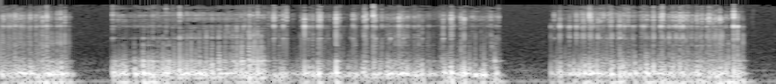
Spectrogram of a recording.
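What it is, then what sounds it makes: Textured plastic cup scratched over a microphone. Long nails scratch the textured sides of a hollow red textured plastic cup set over the microphone. The scratching comes through as a dense, low, hollow rumble with a steady hum-like tone, in three long passages separated by two brief pauses.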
